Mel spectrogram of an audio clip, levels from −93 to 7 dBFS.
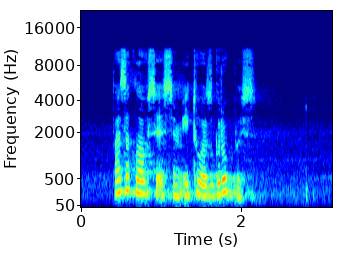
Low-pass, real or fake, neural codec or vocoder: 10.8 kHz; real; none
